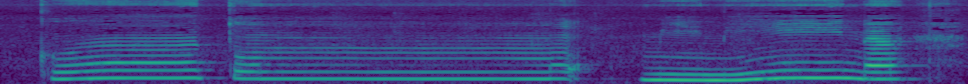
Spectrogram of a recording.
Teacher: huruf mimnya itu harus dipanjangkan dulu gunanya · Kuntum mu'minina ya, belum durasinya belum panjang, karena mim sukun bertemu dengan mim yang tasydid itu gunahnya itu paling tinggi ya.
